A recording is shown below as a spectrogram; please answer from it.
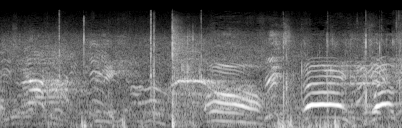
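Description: Footballers' shouted calls across an open pitch, loudest about three seconds in, with a few sharp knocks of the ball being kicked.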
